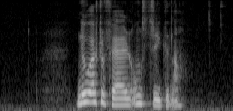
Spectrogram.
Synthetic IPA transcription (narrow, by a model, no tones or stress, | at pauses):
nuːæːʈ̚ɖ̪ʉːfæːəɳ̩ʔʊmst̪ɾiːkənɑ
